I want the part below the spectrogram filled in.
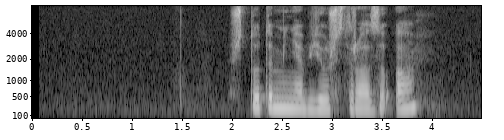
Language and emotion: Russian, sad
